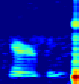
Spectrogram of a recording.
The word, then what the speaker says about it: Derby: Does anybody in Kentucky pronounce it Derby? – Have an announcer at the Kentucky Derby who, I believe he's English, and he does sometimes slip into that mode. Most people, pronounce it the American way, Derby.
